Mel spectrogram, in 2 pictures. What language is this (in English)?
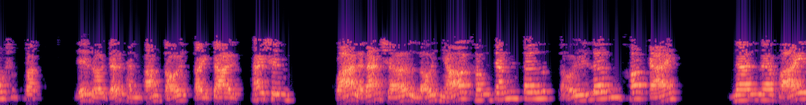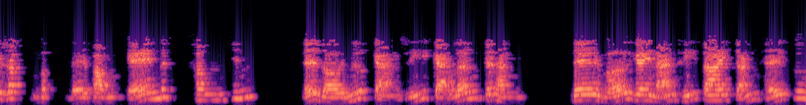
Vietnamese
